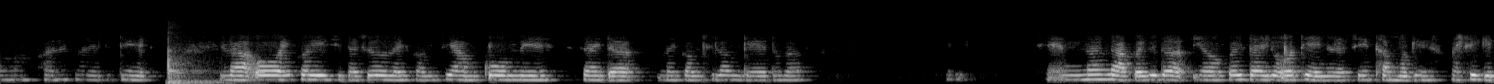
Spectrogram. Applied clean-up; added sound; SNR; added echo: none; Thump, thud; 9 dB; reverberation time 0.3 s.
